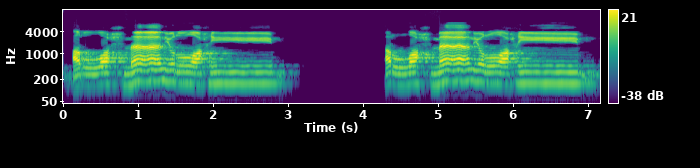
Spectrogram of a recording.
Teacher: Memotong suaranya ketika waqaf sehingga hampir menjadi suara huruf ba. Huruf mim jadi huruf ba.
